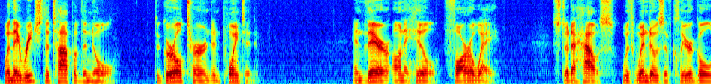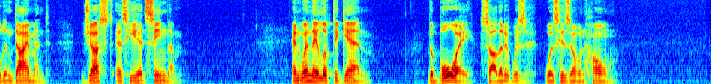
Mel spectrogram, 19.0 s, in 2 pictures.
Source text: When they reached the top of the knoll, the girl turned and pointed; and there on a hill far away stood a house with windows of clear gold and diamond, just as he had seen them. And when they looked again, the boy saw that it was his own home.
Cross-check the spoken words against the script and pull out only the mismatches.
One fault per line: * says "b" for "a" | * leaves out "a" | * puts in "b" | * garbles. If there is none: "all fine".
* puts in "was"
